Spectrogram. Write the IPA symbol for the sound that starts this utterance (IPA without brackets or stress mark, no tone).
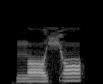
n̪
